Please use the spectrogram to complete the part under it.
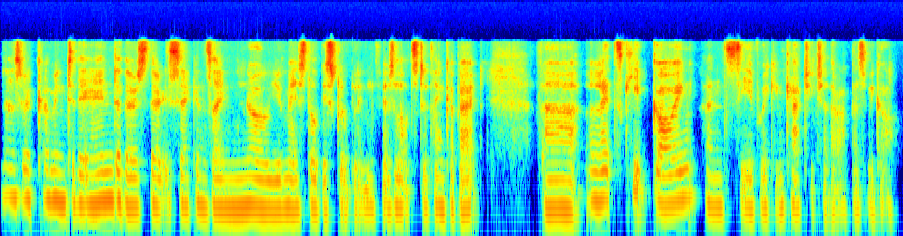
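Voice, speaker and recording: A middle-aged woman from South Africa, whose first language is not English, giving an online mindfulness presentation in a lively, quick way. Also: low-pitched, vocal fry, breathy edge. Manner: lively, quick, laughs easily. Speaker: mindfulness teacher.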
